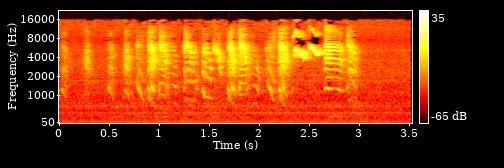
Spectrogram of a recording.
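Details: Male zebra finch singing a song that has taken in red avadavat calls, described as a cute peeping: a rapid run of short buzzy notes and chirps, ending in high whistled peeps, over a faint steady indoor hum.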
